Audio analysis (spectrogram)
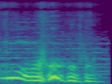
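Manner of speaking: sudden loud ooh; startled ooh. Real, not acted. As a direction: yelp of surprise on slipping. Near slip on icy path.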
